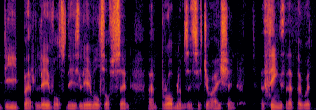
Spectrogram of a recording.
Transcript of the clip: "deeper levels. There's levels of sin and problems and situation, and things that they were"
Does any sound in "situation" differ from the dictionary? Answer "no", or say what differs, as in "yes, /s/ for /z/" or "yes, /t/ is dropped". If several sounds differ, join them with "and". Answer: yes, /ʃ/ is dropped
